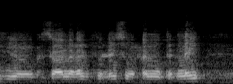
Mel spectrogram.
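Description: Speech only: a woman's voice speaking in short phrases.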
